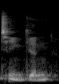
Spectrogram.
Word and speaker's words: Tienken: We had Lavone Tinkin, which is spelled Lavone, last name Tienken.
